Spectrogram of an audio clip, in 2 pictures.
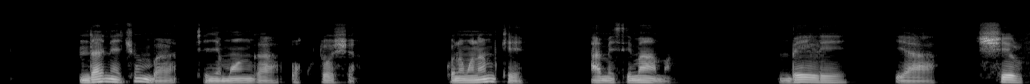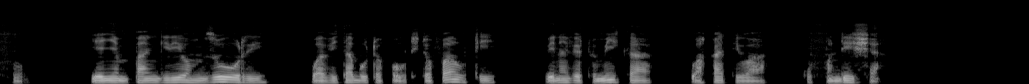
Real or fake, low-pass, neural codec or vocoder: real; 7.2 kHz; none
